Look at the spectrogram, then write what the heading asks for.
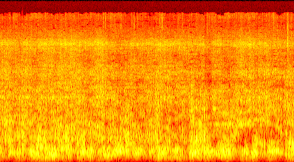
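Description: Passenger train running, heard from aboard an LHB coach: a steady rumble and rush of running noise.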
